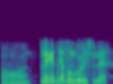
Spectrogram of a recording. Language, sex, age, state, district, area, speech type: Assamese, female, 18-30, Assam, Golaghat, urban, conversation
